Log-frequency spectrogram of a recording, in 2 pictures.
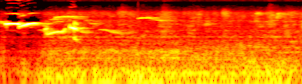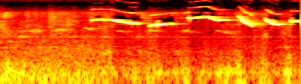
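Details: In the wild, an Oriental magpie-robin gives a few quick twisting whistles, goes silent for nearly three seconds over a soft low rumble, then bursts into a lively series of clear, up-and-down whistled notes.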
